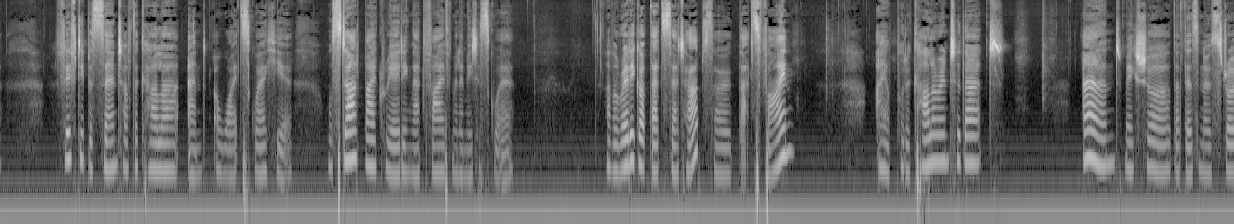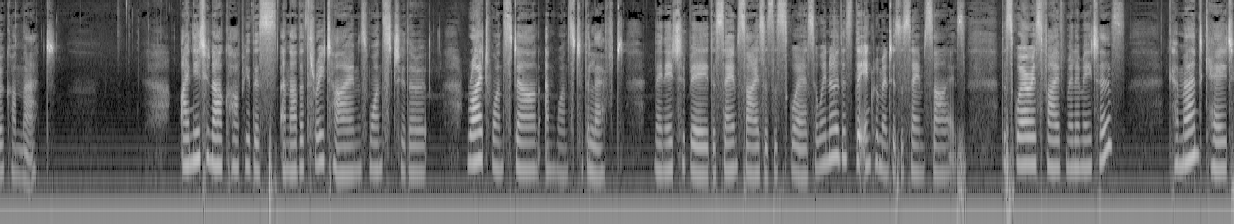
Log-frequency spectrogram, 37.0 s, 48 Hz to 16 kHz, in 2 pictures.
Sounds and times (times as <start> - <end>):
Speech: 0.9 - 4.4, 5.0 - 7.7, 9.0 - 12.0, 13.2 - 15.1, 16.2 - 19.4, 21.2 - 24.9, 25.5 - 33.0, 33.6 - 35.4, 36.1 - 37.0.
